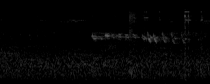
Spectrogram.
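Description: A bird singing a short, rapid, high-pitched trill about a second in, against a quiet outdoor background.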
